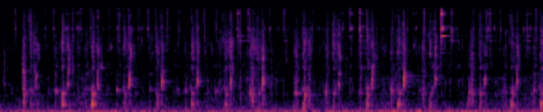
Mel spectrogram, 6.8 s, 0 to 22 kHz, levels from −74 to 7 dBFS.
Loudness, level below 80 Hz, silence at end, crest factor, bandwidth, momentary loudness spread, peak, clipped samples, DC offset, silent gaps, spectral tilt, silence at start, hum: -35 LUFS; -48 dBFS; 0 s; 28 dB; 17 kHz; 11 LU; -8 dBFS; under 0.1%; under 0.1%; none; -2.5 dB/octave; 0 s; none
